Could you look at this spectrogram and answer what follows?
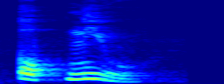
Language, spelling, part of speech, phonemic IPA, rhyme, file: Dutch, opnieuw, adverb, /ɔpˈniu̯/, -iu̯, Nl-opnieuw.ogg
- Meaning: again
